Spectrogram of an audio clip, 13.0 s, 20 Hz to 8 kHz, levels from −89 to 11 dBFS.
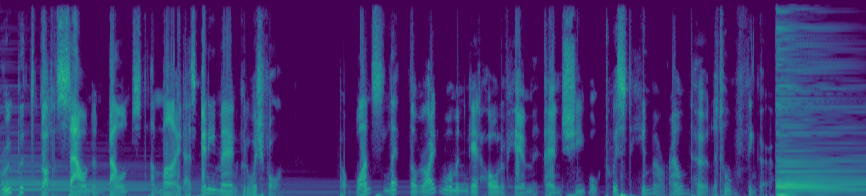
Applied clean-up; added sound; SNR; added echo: none; Keyboard (musical); 7 dB; none.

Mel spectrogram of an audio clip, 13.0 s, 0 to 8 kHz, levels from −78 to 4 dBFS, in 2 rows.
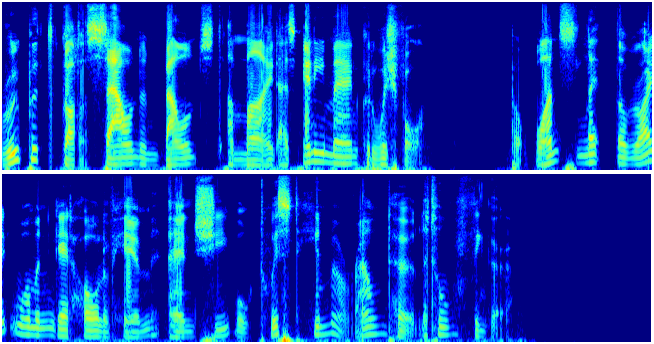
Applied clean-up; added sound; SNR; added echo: none; none; none; none.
